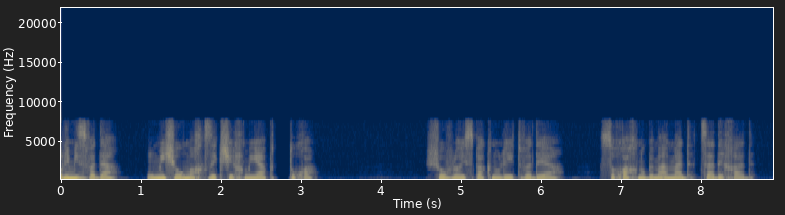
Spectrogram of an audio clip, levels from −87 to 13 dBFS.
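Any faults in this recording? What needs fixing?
Repeated stalls (stutter) run from 1.46 to 2.87 s: packets arrived late, so the jitter buffer kept running dry. Across ten gaps the receiver stretched the last sound to fill 329 ms, the longest 164 ms, which is about 23% of that stretch. Unlike packet loss, nothing drops out. The audio just drags and catches. A deeper or more adaptive jitter buffer, or a steadier network path, would prevent it.

A jitter buffer slow-down runs from 3.85 to 4.29 s. To rebuild its reserve, the receiver repeated pitch periods and added 63 ms, so playback runs at 88% speed. The pitch stays put, which separates it from a sagging playback clock that would also drop the pitch. Avoiding buffer underruns in the first place would remove the need for this.

A jitter buffer speed-up runs from 6.29 to 7.79 s. After a backlog built up, the receiver trimmed short pitch-period chunks, about a tenth of a second in total, and the audio runs at 107% speed and sounds hurried. 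Unlike a sample-rate mismatch, the pitch does not rise. Smoothing packet delivery so bursts don't overfill the buffer would prevent it.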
